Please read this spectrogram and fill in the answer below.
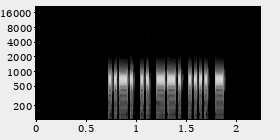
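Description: Computer-generated Morse code tone at 45 words per minute, keying the word FIGHT as five quick letter groups of dots and dashes on one steady mid-pitched note. It starts about three-quarters of a second in and stops just before the two-second mark.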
